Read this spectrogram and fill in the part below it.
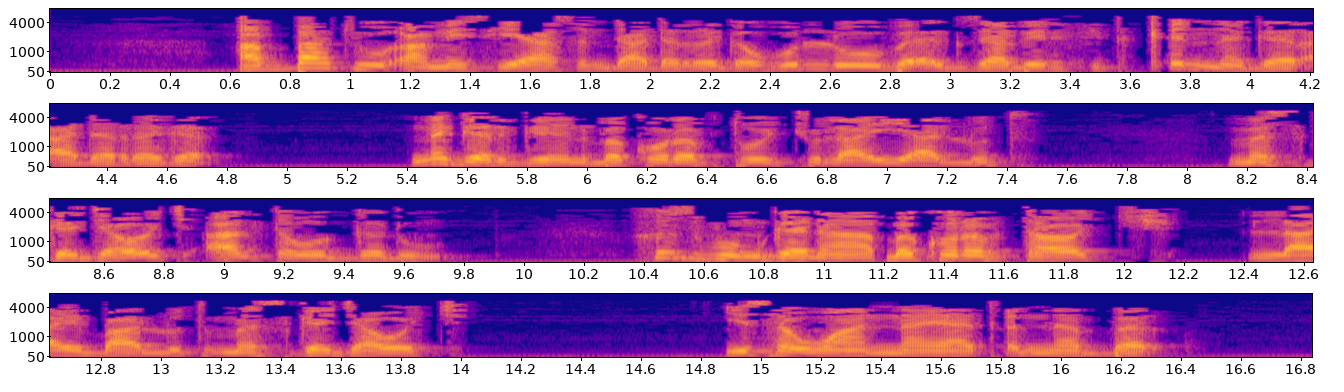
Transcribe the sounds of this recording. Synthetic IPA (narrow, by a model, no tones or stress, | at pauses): ʔabːat̪ʰuʔamesijasɨnd̪ad̪ərːəɡəhulːubəɨɡzjabhe̞ɾfit̪kʼɨnːəɡəɾʔa̰d̪ərːəɡə | nəɡəɾɡɨnbəkʰo̞ɾəβt̪ʰot͡ʃːulajːalːut̪ | məsɡəd͡ʒawo̞t͡ʃːalt̪ʰəwɔɡːəd̪um | hɨzbumɡənabəkʰo̞ɾəβt̪ʰawot͡ʃː | lajbalːut̪məsɡəd͡ʒawot͡ʃː | jɪsəwːanːajat̪ʼɨnːəbːəɾ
